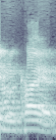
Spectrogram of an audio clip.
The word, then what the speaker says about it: Micaiah: comes on the scene i would say makaya because like isaiah because it's got a i a and this just has i a h right so elijah and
